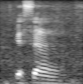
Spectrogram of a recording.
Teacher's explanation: In German, an S before a vowel is pronounced like a Z.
